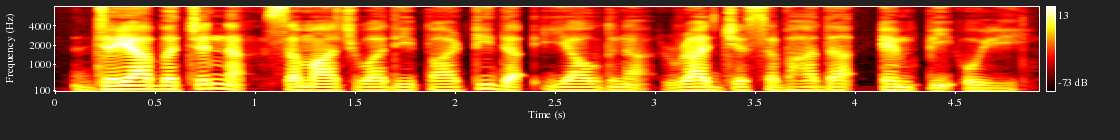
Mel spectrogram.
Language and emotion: Manipuri, neutral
